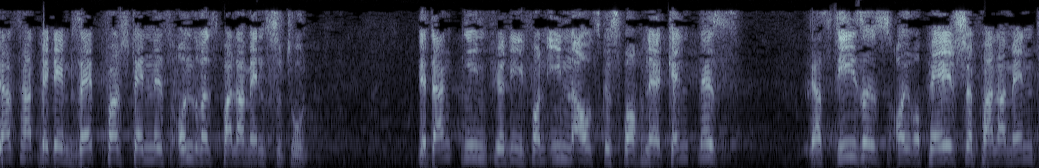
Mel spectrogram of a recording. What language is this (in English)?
German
